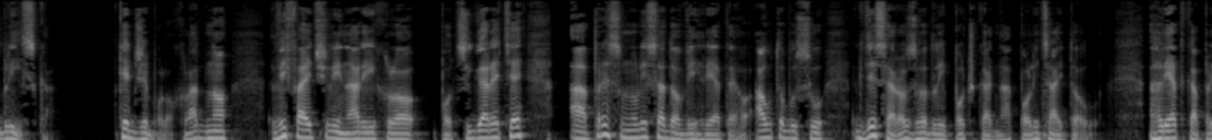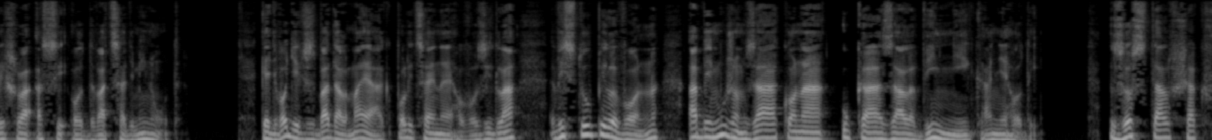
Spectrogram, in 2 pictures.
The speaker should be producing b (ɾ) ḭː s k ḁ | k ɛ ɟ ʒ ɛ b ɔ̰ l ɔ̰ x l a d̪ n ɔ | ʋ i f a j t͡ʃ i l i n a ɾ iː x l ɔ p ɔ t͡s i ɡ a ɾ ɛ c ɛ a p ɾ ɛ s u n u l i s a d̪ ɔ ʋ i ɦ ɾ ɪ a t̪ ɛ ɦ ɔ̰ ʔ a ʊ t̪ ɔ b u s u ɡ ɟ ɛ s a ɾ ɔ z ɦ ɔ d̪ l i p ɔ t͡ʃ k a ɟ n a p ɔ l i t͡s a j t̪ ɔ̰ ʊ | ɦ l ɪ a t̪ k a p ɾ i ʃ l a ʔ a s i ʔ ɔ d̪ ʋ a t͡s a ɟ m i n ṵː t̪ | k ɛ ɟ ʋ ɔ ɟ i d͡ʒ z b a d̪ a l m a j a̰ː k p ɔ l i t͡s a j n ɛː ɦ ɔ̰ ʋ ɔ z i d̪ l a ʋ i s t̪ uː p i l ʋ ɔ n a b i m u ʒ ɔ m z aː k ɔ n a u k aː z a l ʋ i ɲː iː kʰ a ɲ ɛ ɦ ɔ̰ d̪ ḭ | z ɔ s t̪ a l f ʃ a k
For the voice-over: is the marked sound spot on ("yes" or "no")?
no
